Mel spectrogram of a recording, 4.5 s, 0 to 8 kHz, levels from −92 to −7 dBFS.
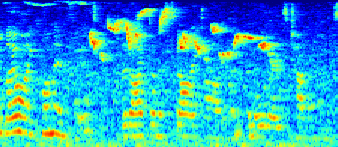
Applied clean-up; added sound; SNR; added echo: classical method WPE with log-MMSE.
